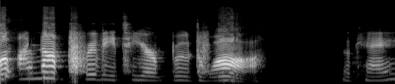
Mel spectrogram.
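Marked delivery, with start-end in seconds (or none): 0.0-2.4 loud, teasing, poking-fun tone. Repeating mom's words back to her: mocking imitation of mom. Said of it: "see how you make fun of me?".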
